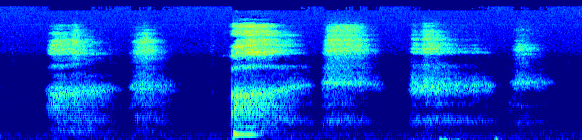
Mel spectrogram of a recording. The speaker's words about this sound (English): Breathing kinda heavy there, stud. I wonder why.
